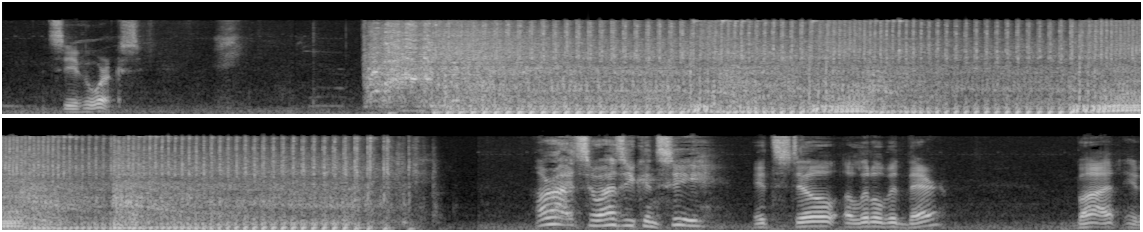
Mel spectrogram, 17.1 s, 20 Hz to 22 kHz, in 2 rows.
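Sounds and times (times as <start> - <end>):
motorcycle engine running: 2.7 - 11.6.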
